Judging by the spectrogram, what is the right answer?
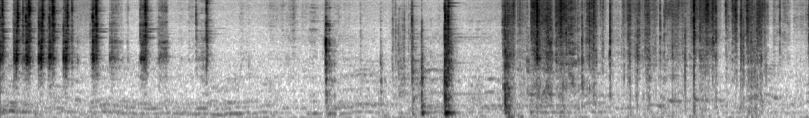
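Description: Steel mortise lock parts handled: a run of light metallic clicks and taps as the lock body and faceplate are turned over, with one loud knock about four and a half seconds in. From about five seconds on, paper rustling as the folded instruction sheet is pulled out of the box.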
